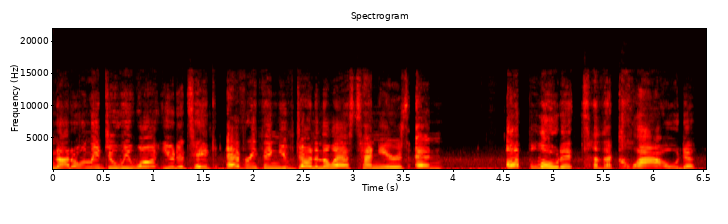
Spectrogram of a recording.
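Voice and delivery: high, pushy boss voice; quoting a boss. Retold or imitated. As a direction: rattle off the demands. Boss ultimatum to doctors, quoted.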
